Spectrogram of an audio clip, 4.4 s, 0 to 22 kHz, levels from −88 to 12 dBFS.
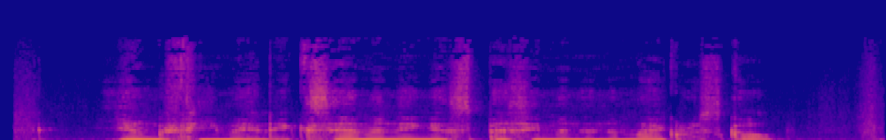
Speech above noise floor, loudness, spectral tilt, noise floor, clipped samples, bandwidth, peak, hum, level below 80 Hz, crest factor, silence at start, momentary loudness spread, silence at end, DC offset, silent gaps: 25 dB; -30 LUFS; -6.5 dB/octave; -54 dBFS; under 0.1%; 15.5 kHz; -16 dBFS; none; -60 dBFS; 14 dB; 0.05 s; 12 LU; 0 s; under 0.1%; none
